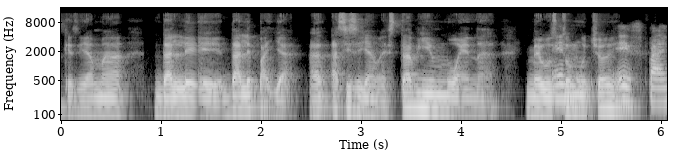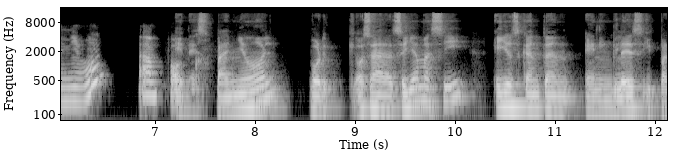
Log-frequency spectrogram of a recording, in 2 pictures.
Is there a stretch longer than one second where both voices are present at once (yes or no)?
no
